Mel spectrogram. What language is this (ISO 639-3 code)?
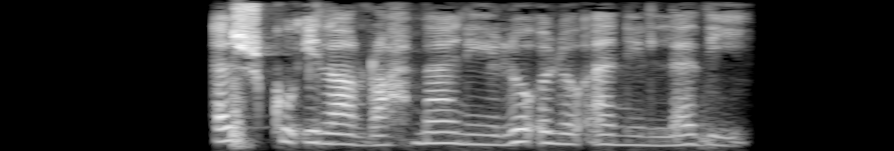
ara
